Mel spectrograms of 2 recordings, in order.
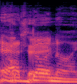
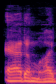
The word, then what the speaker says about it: Adonai: And it rhymes with Adonai, which means Adonai, which is a play on the word, the Hebrew word for God, Adonai. Adonai. Adonai, not Adamai.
